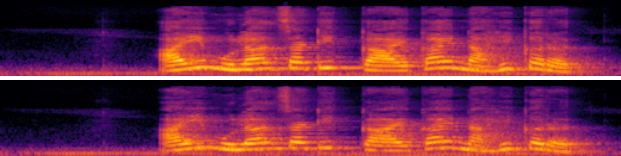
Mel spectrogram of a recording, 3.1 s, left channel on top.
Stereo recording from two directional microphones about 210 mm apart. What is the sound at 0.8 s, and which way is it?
A woman's voice, 30° left (ahead or behind).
